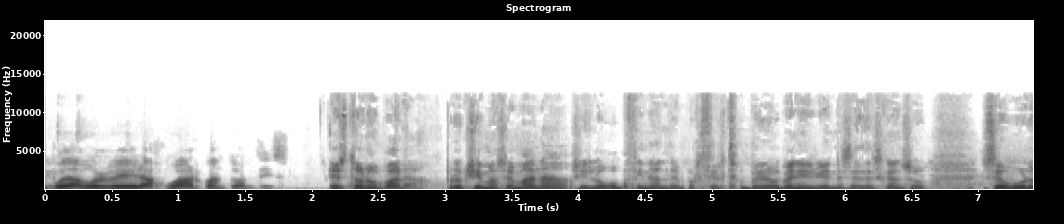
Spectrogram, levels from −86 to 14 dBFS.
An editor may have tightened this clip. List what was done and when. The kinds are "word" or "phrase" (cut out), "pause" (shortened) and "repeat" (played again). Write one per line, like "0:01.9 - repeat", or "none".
0:04.0 - word
0:04.3 - word
0:04.8 - word
0:05.5 - phrase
